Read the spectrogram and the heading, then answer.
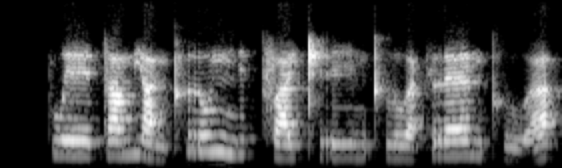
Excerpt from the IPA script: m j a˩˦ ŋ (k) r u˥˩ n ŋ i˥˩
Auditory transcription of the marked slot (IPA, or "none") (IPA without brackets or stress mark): kʰ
